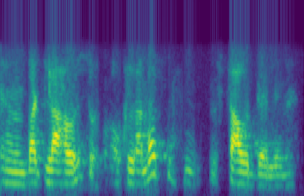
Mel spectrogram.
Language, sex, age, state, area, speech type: Urdu, male, 30-45, Jharkhand, urban, conversation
